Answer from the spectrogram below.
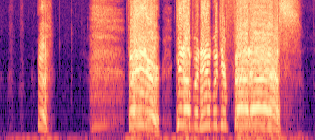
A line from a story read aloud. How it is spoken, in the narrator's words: Some overzealous fan yells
